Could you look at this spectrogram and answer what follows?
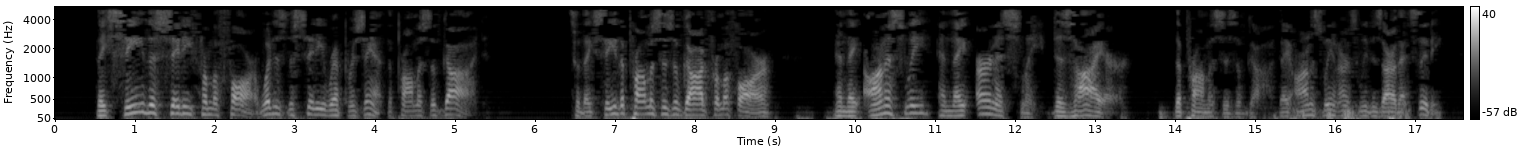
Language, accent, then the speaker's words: English; Dallas, Texas, United States; Okay, I was raised in Dallas. Dallas is a big city, and my grandfather was an influential guy with the banks in Dallas.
